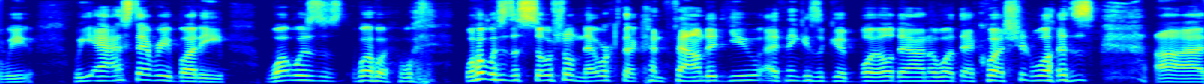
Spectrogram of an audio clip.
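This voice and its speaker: A man's voice: on the high side, no room sound. A middle-aged man hosts a casual tech podcast, rambling and restarting his sentences as he goes. The sound is dry and close, from a large studio mic in a small foam-lined booth. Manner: rambling, halting, with many restarts. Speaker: podcast host. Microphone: large studio mic, headphones.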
